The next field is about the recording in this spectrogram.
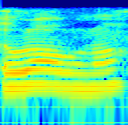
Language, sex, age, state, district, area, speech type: Tamil, female, 18-30, Tamil Nadu, Nagapattinam, rural, spontaneous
